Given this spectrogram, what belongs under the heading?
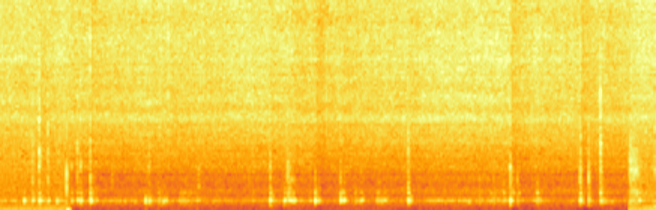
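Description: A sautéed börek filling seasoned with salt and chili flakes is stirred in a pan, with a soft continuous sizzle and light, irregular scrapes and taps of the utensil, close and fairly quiet, with no talk.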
